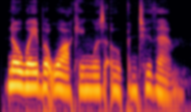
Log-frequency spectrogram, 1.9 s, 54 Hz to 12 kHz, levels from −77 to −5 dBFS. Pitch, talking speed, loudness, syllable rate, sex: 160 Hz, 250 wpm, -17 LUFS, 5.8 syllables/s, female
